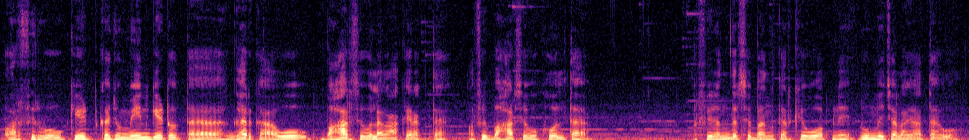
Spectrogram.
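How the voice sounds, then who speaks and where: Brief: male horror storyteller, gravelly and dark, flat delivery. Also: on the high side, moderate pace, soft background music. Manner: retells events in present tense, dramatizing quoted cries. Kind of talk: casual spoken storytelling.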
